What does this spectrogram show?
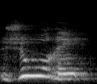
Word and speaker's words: jouerai: Je ne prononce pas le E muet pour les verbes. Ennuyer, O-U-E-R, comme jouer, jouer. Je jouerai, A-I.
